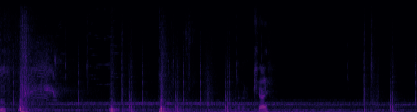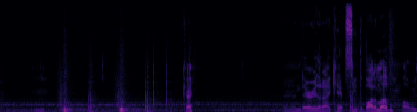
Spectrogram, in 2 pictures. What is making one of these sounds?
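Small footsteps patter on stone.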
